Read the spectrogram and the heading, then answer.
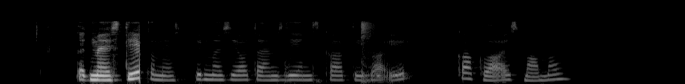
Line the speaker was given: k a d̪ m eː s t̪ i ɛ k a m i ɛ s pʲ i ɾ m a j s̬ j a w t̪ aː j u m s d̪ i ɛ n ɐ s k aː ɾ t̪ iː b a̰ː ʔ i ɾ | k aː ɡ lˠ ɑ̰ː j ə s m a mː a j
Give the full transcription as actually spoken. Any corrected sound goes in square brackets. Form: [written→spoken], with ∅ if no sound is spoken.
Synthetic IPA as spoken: k a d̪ m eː s t̪ i ɛ k a m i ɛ s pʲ i ɾ m a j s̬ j a w t̪ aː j u m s d̪ i ɛ n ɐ s k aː ɾ t̪ iː b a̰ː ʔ i ɾ | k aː [ɡ→k] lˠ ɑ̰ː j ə s m a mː a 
